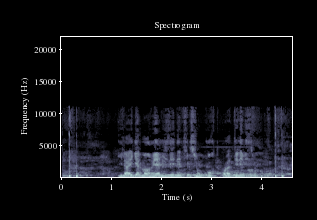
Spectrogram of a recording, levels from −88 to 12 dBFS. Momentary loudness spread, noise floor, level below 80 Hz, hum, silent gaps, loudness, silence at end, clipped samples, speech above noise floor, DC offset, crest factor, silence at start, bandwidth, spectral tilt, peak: 9 LU; -50 dBFS; -58 dBFS; none; none; -21 LUFS; 0 s; under 0.1%; 30 dB; under 0.1%; 14 dB; 0.05 s; 11.5 kHz; -6.5 dB/octave; -6 dBFS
